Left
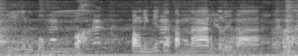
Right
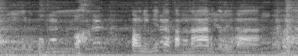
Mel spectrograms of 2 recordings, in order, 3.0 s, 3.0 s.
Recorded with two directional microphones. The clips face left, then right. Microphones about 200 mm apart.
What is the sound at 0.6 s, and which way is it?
Speech, centre (ahead or behind).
